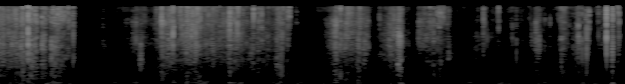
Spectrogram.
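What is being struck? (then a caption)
Sequin-covered fabric pencil case. Fingertips and nails scratch and flip the reversible sequins covering a flat pencil case. The result is a quiet, bright, crinkly rasping made of dense rapid ticks, coming in bursts separated by brief softer pauses.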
